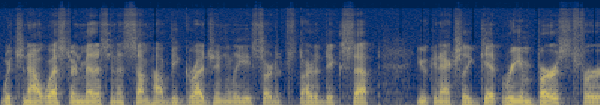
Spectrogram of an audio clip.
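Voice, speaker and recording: A man talks in a monotone with flat intonation, and the sound is dry and close with no echo. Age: 60s. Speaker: radio talk show host. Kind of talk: radio interview. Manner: halting, many fillers.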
